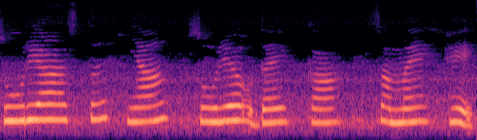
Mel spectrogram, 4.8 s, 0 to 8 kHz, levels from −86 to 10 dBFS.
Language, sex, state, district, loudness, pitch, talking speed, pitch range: Hindi, female, Madhya Pradesh, Dhar, -13 LUFS, 285 Hz, 75 wpm, 275-310 Hz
